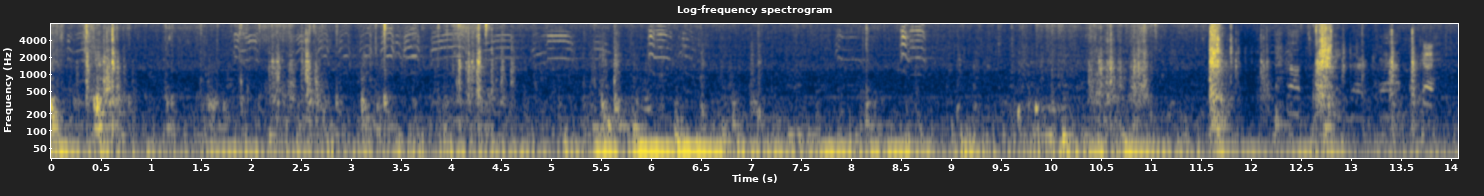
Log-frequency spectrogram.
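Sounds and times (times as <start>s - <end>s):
low rumble: 0.0s - 14.0s
bird calling in high cries: 1.8s - 6.6s, 7.8s - 9.0s.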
